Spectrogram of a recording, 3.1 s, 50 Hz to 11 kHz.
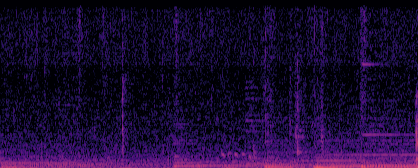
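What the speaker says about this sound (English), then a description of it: "I heard another bird, a different kind of bird." Bird calls in the Morels: The Hunt 2 video game during a rainy forest scene: low, warbling, gobble-like calls repeat in short bursts over a steady wet hiss, growing slightly louder toward the end.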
